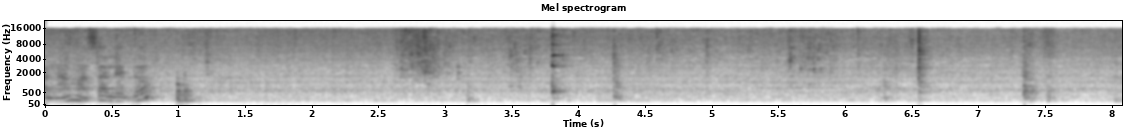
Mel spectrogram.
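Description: Kitchen utensils clicking and knocking against a cooking pot while masala paste is added to rice. About six sharp, separate clicks come over a faint steady hiss, the loudest a little under four seconds in.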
